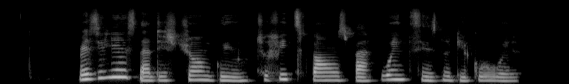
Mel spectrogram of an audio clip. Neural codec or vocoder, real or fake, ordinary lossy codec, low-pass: codec, 32 kHz, 1.9 kbps, SNAC; fake; AAC, 96 kbps; 14.4 kHz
